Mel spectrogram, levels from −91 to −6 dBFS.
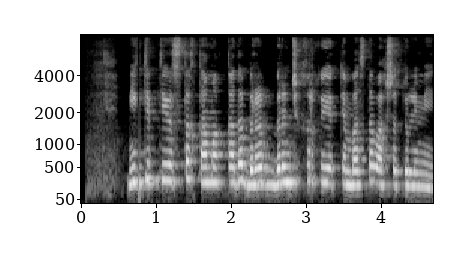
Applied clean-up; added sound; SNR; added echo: none; none; none; none.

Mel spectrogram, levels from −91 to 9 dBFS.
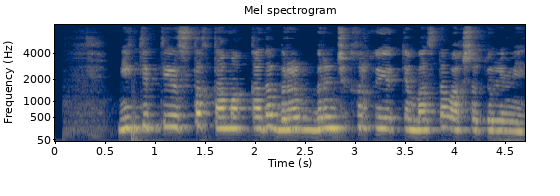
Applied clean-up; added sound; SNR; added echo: none; none; none; reverberation time 0.2 s.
